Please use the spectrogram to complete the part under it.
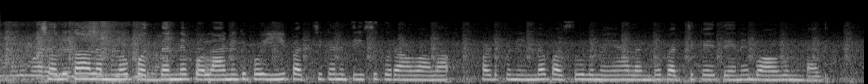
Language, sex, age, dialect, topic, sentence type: Telugu, female, 25-30, Central/Coastal, agriculture, statement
